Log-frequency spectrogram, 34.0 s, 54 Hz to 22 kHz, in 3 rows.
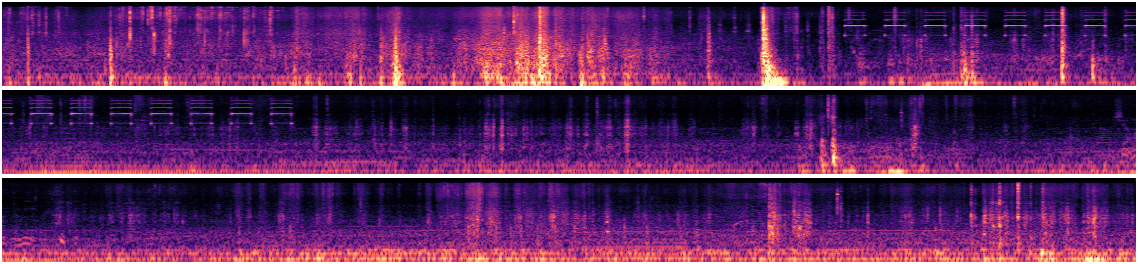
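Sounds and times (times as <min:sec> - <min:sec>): car door shutting: 0:07.0 - 0:11.1
car warning chime pinging: 0:08.4 - 0:14.3.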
